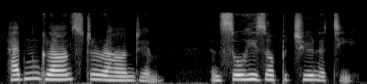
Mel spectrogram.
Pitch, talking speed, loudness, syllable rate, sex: 210 Hz, 130 wpm, -18 LUFS, 5.0 syllables/s, female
